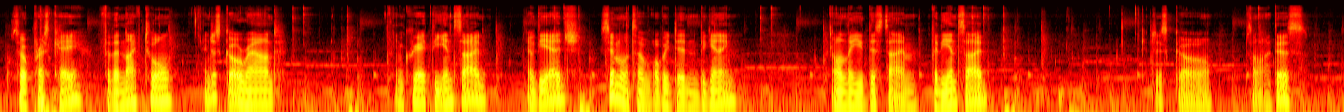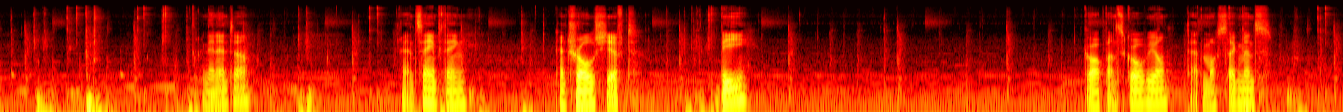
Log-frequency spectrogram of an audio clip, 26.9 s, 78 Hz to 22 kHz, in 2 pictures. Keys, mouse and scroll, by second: 0.0 click, 0.4 k, 3.3 scroll down 1, 3.6 shift+middle click, 5.9-8.9 shift+middle drag, 10.1 shift+middle click, 10.7-11.9 scroll down 2, 14.8 click, 15.4-16.4 shift+middle drag, 16.4 1, 17.1 click, 17.5-17.9 scroll up 3, 17.9-20.3 shift+middle drag, 20.3 ctrl+shift+b, 26.1 shift+middle click, 26.6 click.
